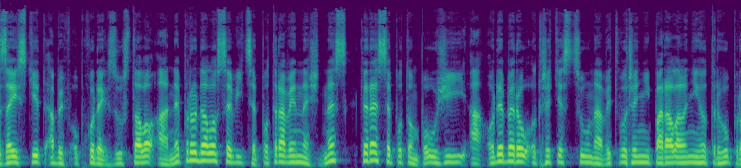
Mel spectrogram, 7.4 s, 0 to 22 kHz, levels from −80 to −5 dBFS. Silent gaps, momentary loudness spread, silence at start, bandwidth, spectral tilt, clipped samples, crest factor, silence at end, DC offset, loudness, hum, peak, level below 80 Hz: none; 6 LU; 0 s; 18.5 kHz; -5 dB/octave; under 0.1%; 14 dB; 0 s; under 0.1%; -20 LUFS; none; -4 dBFS; -60 dBFS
